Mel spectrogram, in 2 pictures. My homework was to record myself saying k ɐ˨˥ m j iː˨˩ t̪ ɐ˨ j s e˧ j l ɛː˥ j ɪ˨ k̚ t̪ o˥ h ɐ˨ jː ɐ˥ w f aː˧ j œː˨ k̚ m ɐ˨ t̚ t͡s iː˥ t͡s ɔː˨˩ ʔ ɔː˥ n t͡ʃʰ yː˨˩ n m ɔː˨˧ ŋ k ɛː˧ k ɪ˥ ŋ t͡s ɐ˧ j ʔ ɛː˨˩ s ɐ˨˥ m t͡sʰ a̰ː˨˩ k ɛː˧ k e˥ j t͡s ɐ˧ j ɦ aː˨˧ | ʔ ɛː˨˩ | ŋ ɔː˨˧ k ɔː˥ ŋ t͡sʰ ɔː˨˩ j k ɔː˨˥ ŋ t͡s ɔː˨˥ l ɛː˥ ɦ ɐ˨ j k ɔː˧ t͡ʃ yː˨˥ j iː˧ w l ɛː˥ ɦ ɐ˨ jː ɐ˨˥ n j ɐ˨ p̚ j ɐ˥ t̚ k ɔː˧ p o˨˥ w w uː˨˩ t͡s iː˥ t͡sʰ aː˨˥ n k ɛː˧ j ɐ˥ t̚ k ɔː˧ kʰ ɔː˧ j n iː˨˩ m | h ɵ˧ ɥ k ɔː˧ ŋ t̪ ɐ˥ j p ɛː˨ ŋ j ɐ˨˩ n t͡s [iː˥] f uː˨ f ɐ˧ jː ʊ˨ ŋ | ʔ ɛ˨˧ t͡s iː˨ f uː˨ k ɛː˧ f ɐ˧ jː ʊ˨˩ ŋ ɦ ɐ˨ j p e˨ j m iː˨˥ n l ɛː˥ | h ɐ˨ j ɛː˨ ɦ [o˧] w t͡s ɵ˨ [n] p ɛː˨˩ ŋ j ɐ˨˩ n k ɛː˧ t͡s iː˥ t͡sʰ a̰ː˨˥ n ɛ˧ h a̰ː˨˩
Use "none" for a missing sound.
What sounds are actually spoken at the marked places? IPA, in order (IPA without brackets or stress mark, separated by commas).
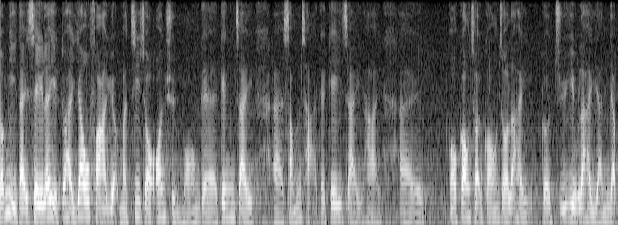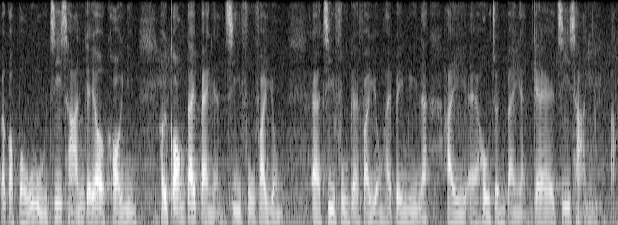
iː˨, o˧, n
